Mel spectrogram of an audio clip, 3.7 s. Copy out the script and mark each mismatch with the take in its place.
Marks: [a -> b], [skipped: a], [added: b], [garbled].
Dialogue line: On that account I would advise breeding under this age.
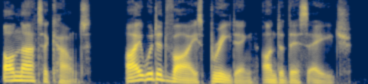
On that account I would advise breeding under this age.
